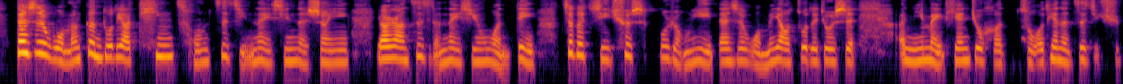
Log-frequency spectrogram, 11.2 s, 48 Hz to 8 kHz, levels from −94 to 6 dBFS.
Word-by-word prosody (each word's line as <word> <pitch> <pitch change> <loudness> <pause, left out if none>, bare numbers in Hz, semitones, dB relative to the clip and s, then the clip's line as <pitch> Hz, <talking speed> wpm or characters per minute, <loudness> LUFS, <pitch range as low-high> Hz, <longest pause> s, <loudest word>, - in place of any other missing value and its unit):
但 330 0 +12
是 315 0 +8
我 220 -6 +1
们 205 +5 -2
更 295 +1 +3
多 245 0 +1
的 245 - 0
要 220 -3 +4
听 255 +4 -1
从 190 -7 -8
自 265 +6 -7
己 - - -7
内 205 -3 -5
心 205 +3 -3
的 185 -3 -6
声 190 +3 +3
音， 190 +1 -7 0.3
要 230 0 +8
让 230 -2 +3
自 260 +4 -5
己 235 - -13
的 - - -7
内 200 +2 -3
心 200 +1 -4
稳 185 - -5
定， 195 -8 -1 0.2
这 315 - +2
个 285 -2 +2
的 235 -5 -4
确 275 +6 -1
是 - - +4
不 245 - -5
容 185 -7 -7
易。 190 -4 -4
但 205 0 -1
是 205 +1 -3
我 170 -5 -7
们 160 +6 -5
要 210 -3 +2
做 225 +3 -3
的 205 -1 -3
就 205 0 -3
是， 200 -1 +7 0.4
呃， - - -2
你 205 0 -2
每 205 -6 0
天 210 0 -3
就 215 -1 -1
和 180 -2 -7
昨 185 0 -5
天 220 +3 -1
的 200 -2 -2
自 225 +5 -4
己 235 +2 -10
去 205 -1 -9
210 Hz, 295 characters per minute, -23 LUFS, 195-235 Hz, 0.4 s, 但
